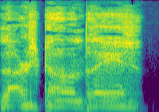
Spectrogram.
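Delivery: rough, croaky, hoarse croak of a voice. Telling a joke about a customer at an ice cream truck: croaky voice. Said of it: "His voice is all croaky".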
